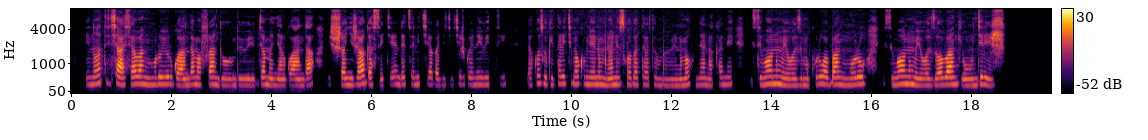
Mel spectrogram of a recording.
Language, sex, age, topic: Kinyarwanda, female, 18-24, finance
